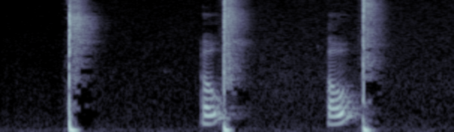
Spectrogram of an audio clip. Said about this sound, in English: Oh, no, there's slaps. That hurt?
